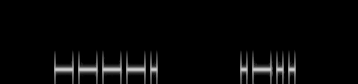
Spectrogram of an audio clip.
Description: Morse code, heard as a keyed tone, about 20 wpm, spaced as for 8 wpm, 700 Hz. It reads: 9L
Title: 217 Lesson 35d - Number 0 - Two Characters 20wpm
